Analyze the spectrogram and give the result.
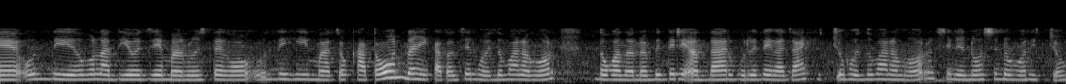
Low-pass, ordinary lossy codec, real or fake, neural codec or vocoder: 5.4 kHz; none; fake; codec, 16 kHz, 8 kbps, FunCodec, trained on Chinese and English, 25 frames a second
